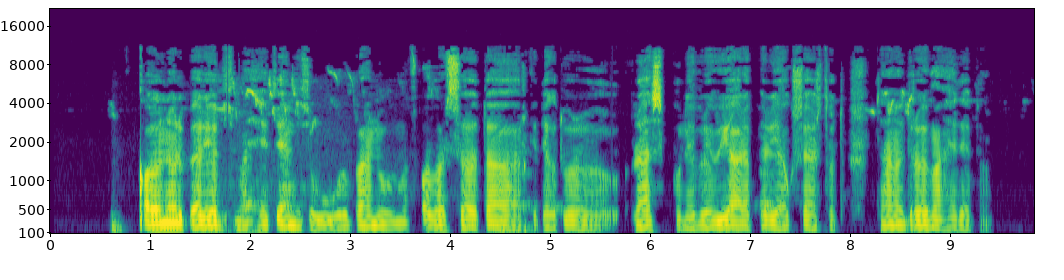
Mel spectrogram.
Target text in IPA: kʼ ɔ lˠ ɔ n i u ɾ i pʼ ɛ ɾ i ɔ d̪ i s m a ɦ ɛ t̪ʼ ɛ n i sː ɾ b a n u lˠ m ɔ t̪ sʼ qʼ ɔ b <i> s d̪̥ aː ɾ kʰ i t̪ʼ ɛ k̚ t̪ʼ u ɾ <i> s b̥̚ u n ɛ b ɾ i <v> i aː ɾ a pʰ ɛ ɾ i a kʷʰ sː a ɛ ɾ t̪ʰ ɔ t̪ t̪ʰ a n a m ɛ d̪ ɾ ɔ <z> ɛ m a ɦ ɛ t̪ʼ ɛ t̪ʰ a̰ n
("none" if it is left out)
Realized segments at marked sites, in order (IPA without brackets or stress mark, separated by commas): a, a, v, v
